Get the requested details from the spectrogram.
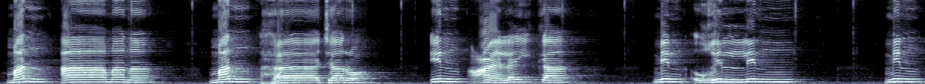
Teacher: kita membacanya nun itu jelas sekali, terang benderang, dan kita tekan hunahnya itu kita tekan, jadi tetap ada. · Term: idhar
